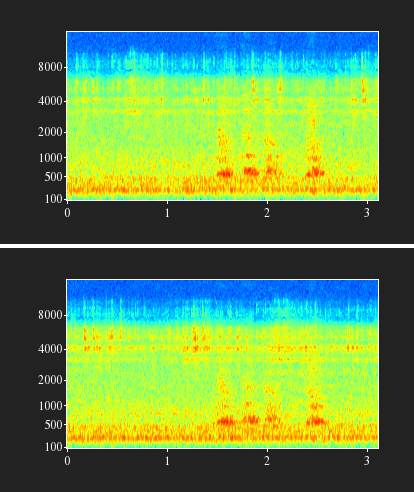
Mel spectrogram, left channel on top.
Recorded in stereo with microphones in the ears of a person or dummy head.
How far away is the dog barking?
About 7.5 m.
